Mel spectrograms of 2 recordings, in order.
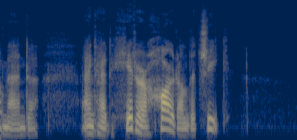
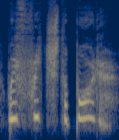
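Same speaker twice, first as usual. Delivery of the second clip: excited; 3 dB louder than usual. Acted. Reaching the border at last.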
